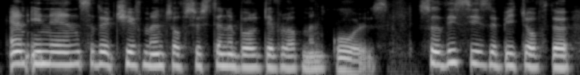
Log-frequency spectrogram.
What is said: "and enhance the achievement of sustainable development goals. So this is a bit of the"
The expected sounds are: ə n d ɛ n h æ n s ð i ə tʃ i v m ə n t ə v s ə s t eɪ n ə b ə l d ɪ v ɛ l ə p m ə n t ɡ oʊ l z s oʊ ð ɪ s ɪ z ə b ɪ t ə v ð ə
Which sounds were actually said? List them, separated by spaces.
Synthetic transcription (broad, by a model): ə n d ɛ n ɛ n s ð i ə tʃ i v m ə n t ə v s ə s t eɪ n ə b ə l d ɪ v ɛ l ə p m ə n t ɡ oʊ l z s oʊ ð ɪ s ɪ z ə b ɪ t ə v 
